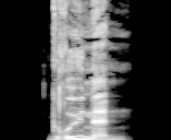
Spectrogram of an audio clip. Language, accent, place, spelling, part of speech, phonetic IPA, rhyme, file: German, Germany, Berlin, Grünen, noun, [ˈɡʁyːnən], -yːnən, De-Grünen.ogg
- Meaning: inflection of Grüner: 1. strong genitive/accusative singular 2. strong dative plural 3. weak/mixed genitive/dative/accusative singular 4. weak/mixed all-case plural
